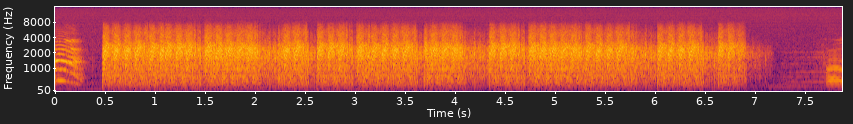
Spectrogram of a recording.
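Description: Machine gun fire from a World War II newsreel about the Battle of the Bulge: loud, sustained rapid bursts with brief gaps, lasting several seconds before cutting off.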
